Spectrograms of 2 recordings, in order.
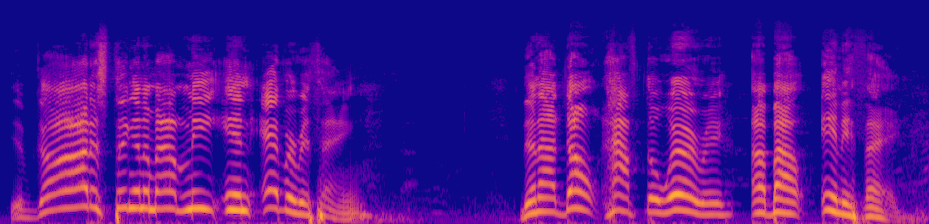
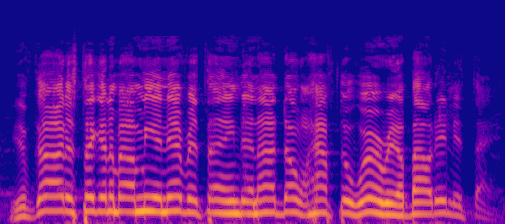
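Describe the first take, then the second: First: It is said at a slower pace. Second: It is said at a faster pace.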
